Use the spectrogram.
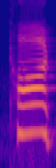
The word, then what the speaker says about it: thought: थॉट, THOUGHT को थॉट पढ़ते हैं, याद कर ले, थॉट, ठीक है, थॉट, GH साइलेंट होता है यहाँ पर, थॉट, FUL, फुल, थॉटफुल।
